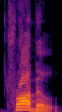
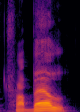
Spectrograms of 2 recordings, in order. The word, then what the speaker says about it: travel: consonante vocal consonante pero la sílaba tónica el acento está en la a es Travel no es Travel Entonces cuando lo pasamos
